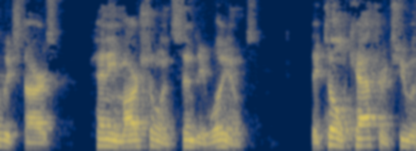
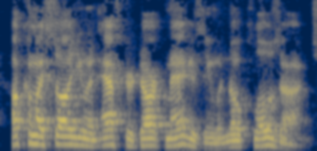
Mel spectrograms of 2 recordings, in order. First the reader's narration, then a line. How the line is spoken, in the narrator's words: she asked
